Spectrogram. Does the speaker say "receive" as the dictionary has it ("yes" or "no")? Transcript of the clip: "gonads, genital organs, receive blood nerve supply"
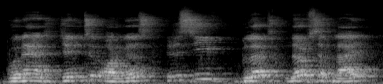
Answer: yes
